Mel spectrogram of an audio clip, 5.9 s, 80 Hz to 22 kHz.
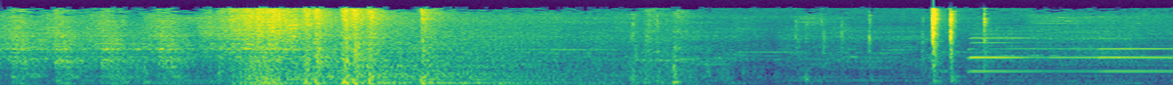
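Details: Toyota 1JZ engine: the starter churns for about a second but the engine never catches, then only dash chimes remain; it cranks but won't start.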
